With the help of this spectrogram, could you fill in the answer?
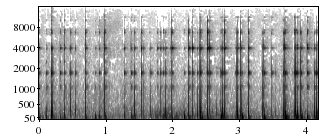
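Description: A glass coaster is tapped in a quick, uneven series of short, dry clinks. Each tap has a low thump and bright ringing overtones, with a brief pause near the one-second mark.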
